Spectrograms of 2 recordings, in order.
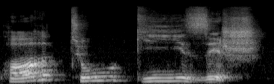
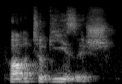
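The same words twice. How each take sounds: First: Portugiesisch drawn out slowly, each syllable clear; teacher stretches out Portugiesisch; slow demo word. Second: Said in the usual way. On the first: Shown as a demonstration. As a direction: model Portugiesisch very slowly for the class. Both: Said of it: "This is quite similar. It is".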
